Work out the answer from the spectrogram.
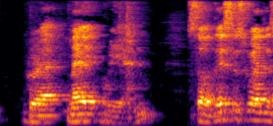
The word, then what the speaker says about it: grammarian: Grammarian. So this is where the stress falls on. So you have grammarian. This is what takes the stress. The stress falls on may because may is the penultimate syllable.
